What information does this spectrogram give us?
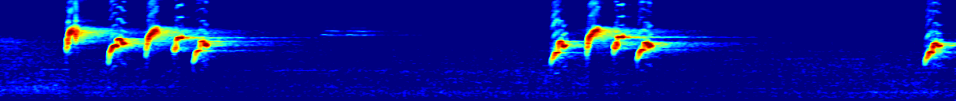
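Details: Red-whiskered bulbul from Thailand, played to make birds lively: two cascading phrases of five quick whistled notes dropping in pitch, about three and a half seconds apart, then the start of a third.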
